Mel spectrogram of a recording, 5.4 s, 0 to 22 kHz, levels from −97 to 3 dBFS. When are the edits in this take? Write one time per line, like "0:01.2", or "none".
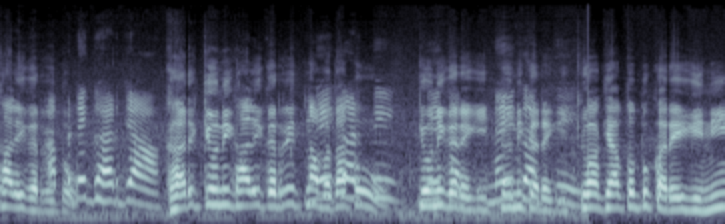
0:04.4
